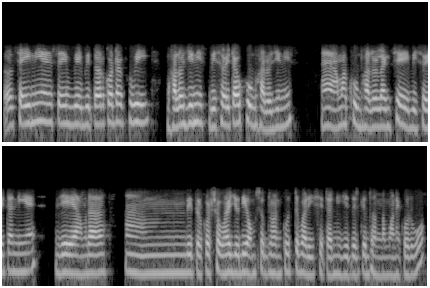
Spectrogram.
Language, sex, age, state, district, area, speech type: Bengali, female, 45-60, West Bengal, Darjeeling, urban, conversation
